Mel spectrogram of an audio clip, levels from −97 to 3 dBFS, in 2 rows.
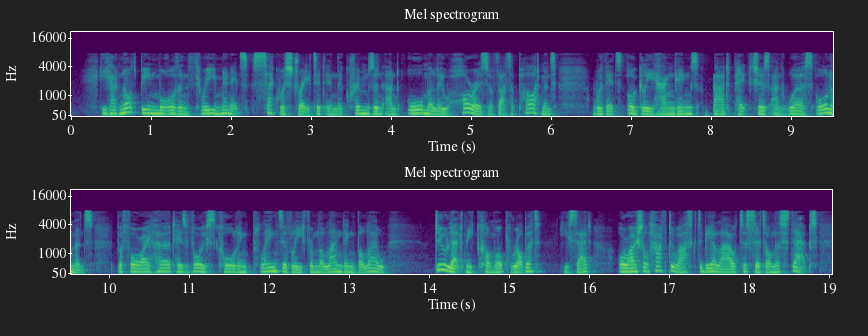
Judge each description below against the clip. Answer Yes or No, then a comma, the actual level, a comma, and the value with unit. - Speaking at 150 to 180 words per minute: No, fast, 205 wpm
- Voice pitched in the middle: Yes, medium, 145 Hz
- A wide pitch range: No, average, 3.2 semitones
